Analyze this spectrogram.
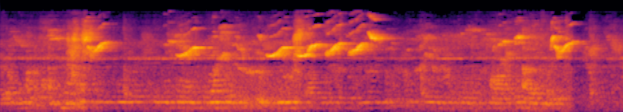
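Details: Green-winged saltator delivering a rapid tuí tuí song: clusters of sharp, slurred whistled notes in quick runs, several phrases in a row, with a low background hum throughout.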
